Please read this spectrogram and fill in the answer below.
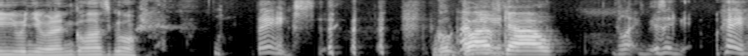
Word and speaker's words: Glasgow: You came to Glasgow.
